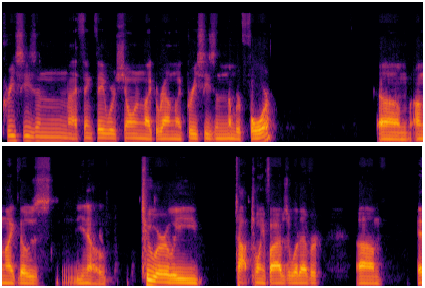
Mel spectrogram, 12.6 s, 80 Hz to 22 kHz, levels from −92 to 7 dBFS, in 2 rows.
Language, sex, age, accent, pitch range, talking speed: English, male, 30-49, American, 95-110 Hz, 125 wpm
